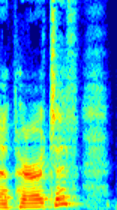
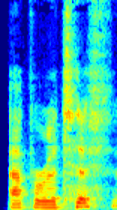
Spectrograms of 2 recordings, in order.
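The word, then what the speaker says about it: apéritif: By the way, there are a couple of ways to pronounce that. Aperitif or aperitif. I've heard it both ways. Aperitif, or as the French say, aperitif. That's how they pronounce it.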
